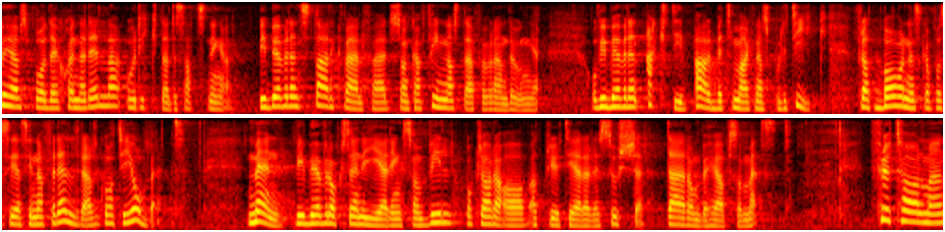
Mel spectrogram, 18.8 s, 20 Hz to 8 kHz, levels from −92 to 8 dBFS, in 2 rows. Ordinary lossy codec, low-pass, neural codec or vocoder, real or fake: none; 7.2 kHz; none; real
